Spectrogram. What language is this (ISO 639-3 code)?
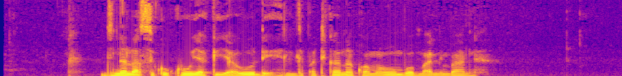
swa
